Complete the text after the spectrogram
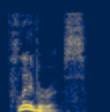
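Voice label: "flavorous", British English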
